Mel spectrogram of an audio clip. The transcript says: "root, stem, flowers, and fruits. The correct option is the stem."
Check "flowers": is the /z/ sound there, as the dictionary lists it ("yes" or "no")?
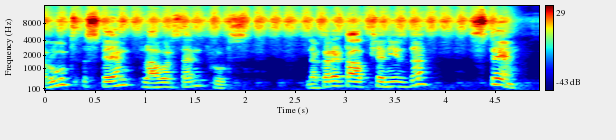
no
